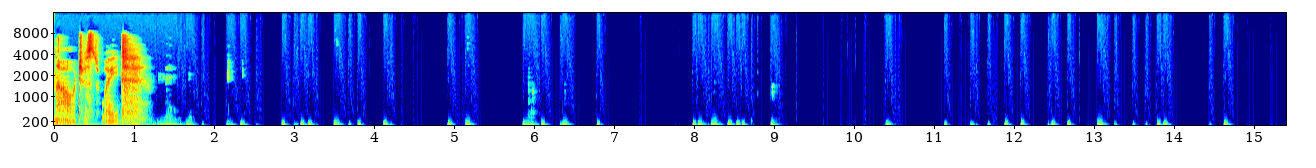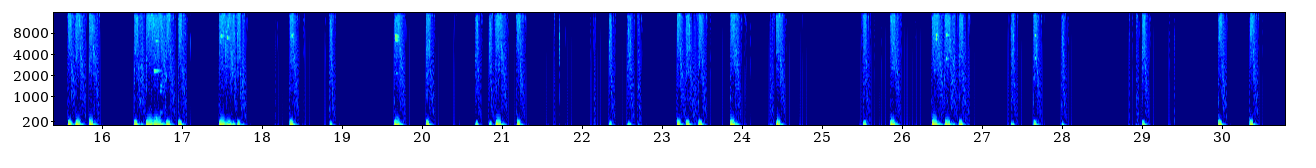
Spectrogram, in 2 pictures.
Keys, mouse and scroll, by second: 28.3-28.9 scroll down 1, 28.9 click.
